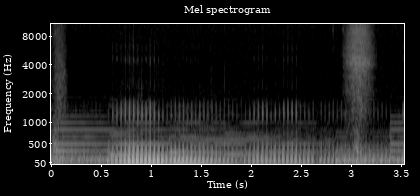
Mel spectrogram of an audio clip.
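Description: A cat purrs close up in a steady, rhythmic rumble with soft pulsing breaths, followed by one brief higher rustle near the end.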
